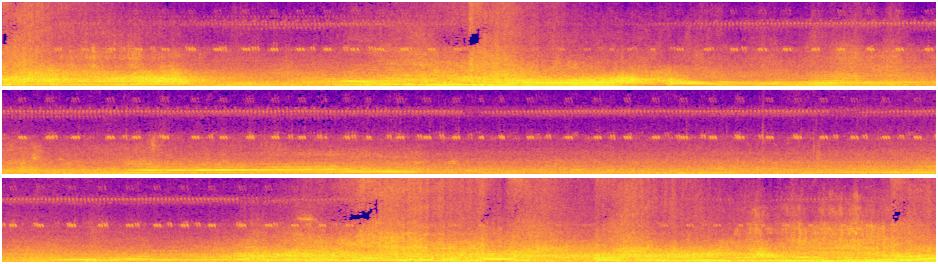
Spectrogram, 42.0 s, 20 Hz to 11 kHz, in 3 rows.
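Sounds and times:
car accelerating: 0.0 - 42.0
car engines revving: 0.0 - 42.0.

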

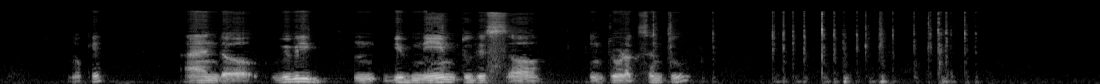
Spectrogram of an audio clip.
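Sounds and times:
computer keyboard typing: 6.5 - 9.8.

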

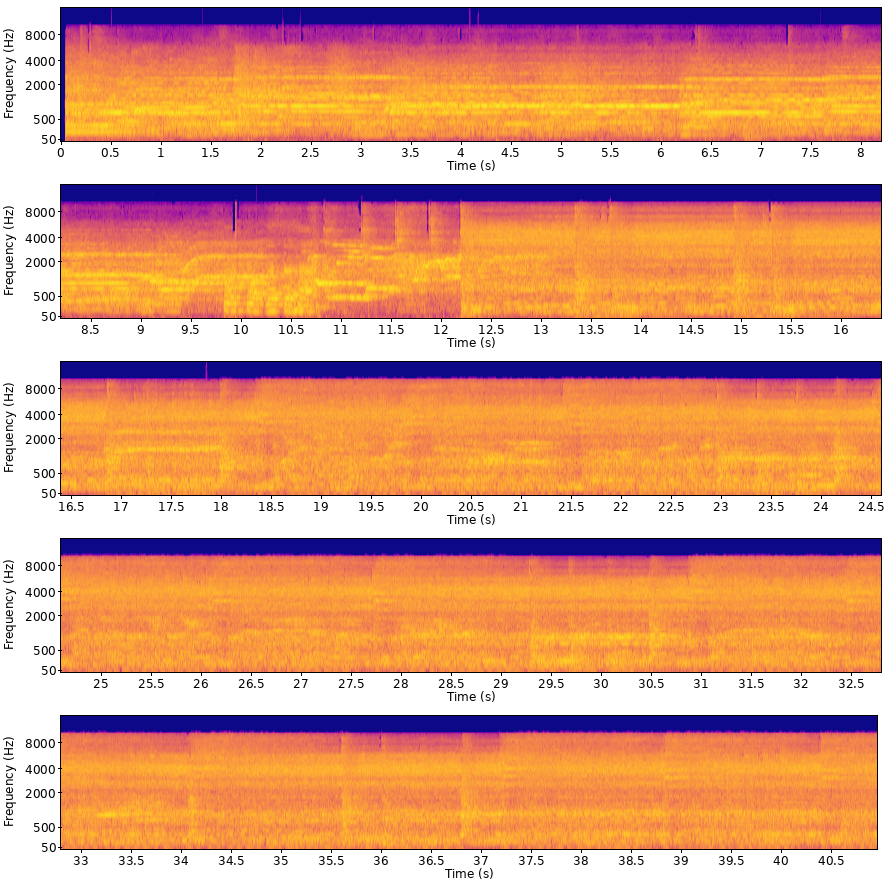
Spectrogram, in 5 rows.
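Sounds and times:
live band sustained chords: 0.0 - 10.0, 12.2 - 40.9
electric guitar: 12.2 - 40.9.

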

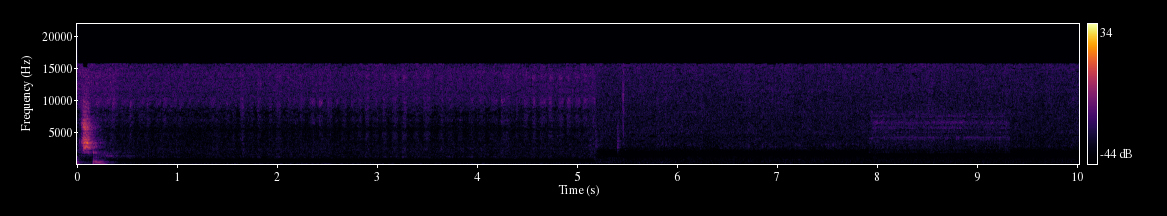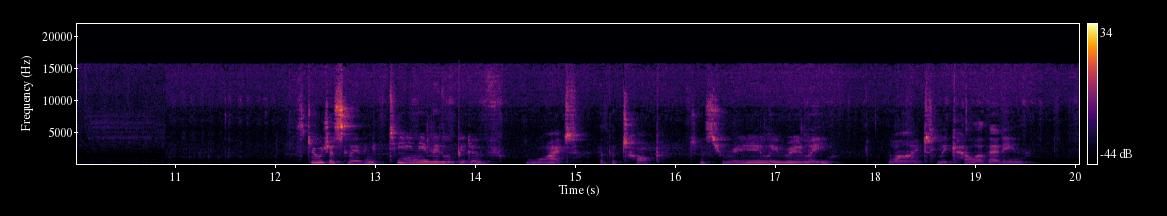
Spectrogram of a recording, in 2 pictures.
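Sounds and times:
pencil scratching on paper: 0.4 - 5.2, 18.5 - 20.0.

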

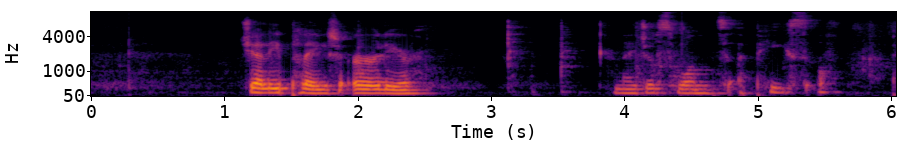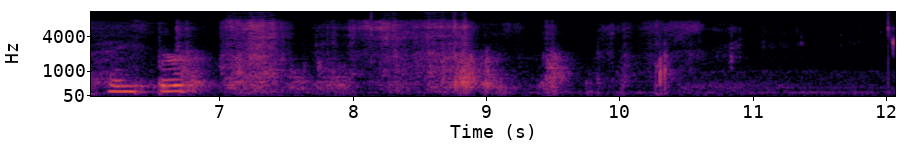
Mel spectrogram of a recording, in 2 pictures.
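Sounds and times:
paper rustling: 5.6 - 11.8
short paper scrapes: 6.8 - 9.2.

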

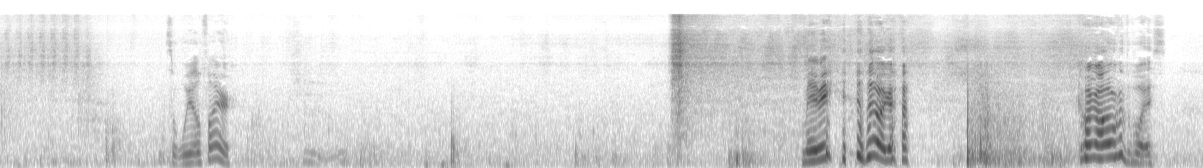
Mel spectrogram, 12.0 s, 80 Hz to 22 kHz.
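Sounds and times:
firework fuse catching: 0.0 - 2.7, 4.1 - 11.6
firework fountain hissing: 0.0 - 12.0.

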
